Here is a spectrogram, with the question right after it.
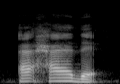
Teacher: Ahad, haknya dibaca pendek. Dan dalnya itu harus dipantulkan ketika dalam keadaan sukun. Nah, entah itu sukun asli maupun sukun karena diwaqafkan.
